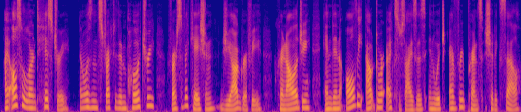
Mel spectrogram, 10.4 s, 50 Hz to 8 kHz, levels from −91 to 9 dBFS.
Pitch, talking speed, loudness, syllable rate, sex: 155 Hz, 140 wpm, -21 LUFS, 5.1 syllables/s, male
